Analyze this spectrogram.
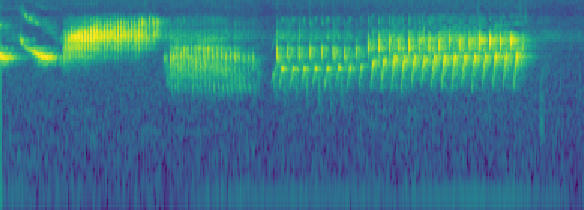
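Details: Canary song outdoors in nature: a swooping whistle, a loud rich warble, a buzzy low section, then a steady rolling trill, over a faint low hum.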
